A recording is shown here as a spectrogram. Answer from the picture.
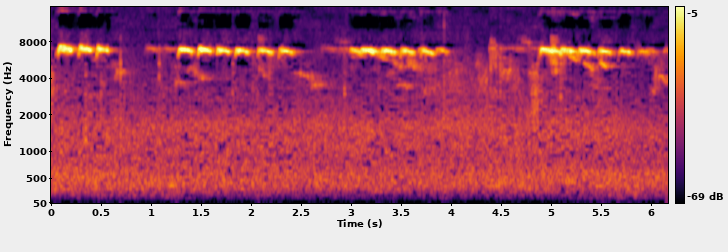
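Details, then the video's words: Long-tailed tit singing: bursts of very high, thin, rapid tsee-tsee notes in quick trilled runs, four separate bursts over about six seconds, with soft background hiss. "Beautiful Singing Long-tailed Tit"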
